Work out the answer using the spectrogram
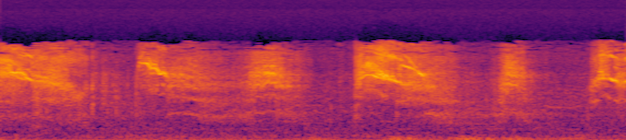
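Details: A male white stork feeding two chicks at dusk on the Alcalá de Henares town hall tower, Spain. Repeated short, grating, hissy calls with falling tone follow each other roughly every second.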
